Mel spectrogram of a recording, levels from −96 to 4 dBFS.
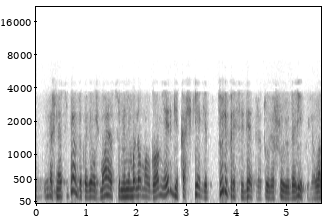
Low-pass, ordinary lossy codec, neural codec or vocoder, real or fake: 7.2 kHz; AAC, 32 kbps; none; real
